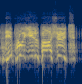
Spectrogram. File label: bailout mood low, speech fr; War Thunder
